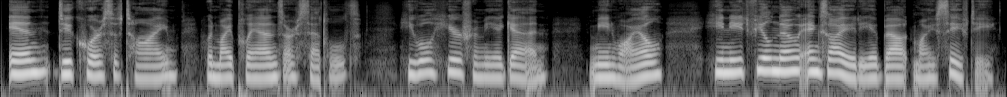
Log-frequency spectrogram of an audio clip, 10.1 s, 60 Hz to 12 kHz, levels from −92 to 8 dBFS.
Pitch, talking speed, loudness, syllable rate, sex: 195 Hz, 150 wpm, -18 LUFS, 4.1 syllables/s, female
